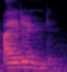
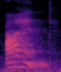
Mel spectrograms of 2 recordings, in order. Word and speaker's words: ironed: not pressed so like the word is not ironed it's ironed okay or iron or you should iron your clothes and it's iron not iron okay another one that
